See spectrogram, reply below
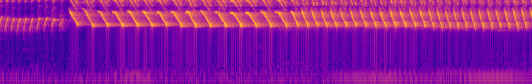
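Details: Singing canary intended as a prompt for young birds: a soft short note, then an abrupt loud, very fast trill of high repeated notes that continues unbroken, slowly dropping slightly in pitch.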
